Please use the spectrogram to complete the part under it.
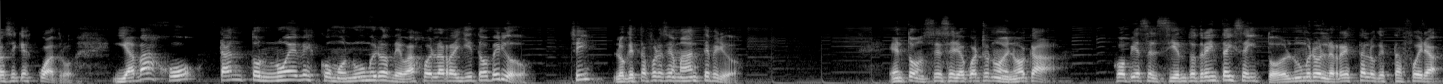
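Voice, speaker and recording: A man's voice: a little high, a little mellow, dull audio. A man with a Chilean accent teaching an online math class, explaining step by step and checking in with short questions.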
